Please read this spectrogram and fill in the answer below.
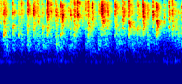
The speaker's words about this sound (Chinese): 所以我们就真的是感谢主，也我们也请大家为自己，为我们身边每个弟兄姊妹，我们鼓掌，好不好？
